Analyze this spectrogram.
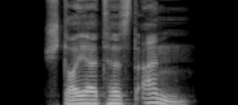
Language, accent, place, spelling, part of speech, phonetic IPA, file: German, Germany, Berlin, steuertest an, verb, [ˌʃtɔɪ̯ɐtəst ˈan], De-steuertest an.ogg
- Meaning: inflection of ansteuern: 1. second-person singular preterite 2. second-person singular subjunctive II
